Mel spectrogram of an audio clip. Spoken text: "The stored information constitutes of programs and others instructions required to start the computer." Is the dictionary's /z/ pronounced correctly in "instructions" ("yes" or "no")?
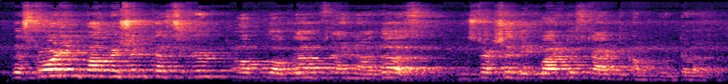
no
